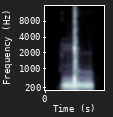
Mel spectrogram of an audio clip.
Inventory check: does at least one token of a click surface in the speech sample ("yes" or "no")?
yes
